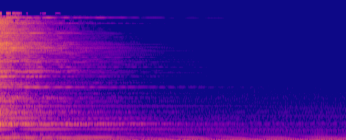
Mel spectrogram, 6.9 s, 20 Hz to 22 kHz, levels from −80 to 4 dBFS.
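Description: Throughout, the sound is dull and gurgling, upper bands flickering in and out with granular grit: likely MP2 compression at a starved rate near 80 kbps.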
